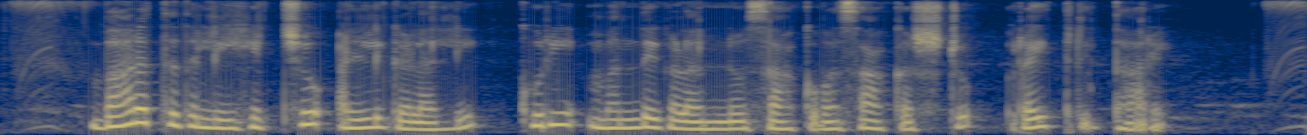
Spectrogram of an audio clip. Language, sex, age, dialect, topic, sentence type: Kannada, female, 31-35, Mysore Kannada, agriculture, statement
